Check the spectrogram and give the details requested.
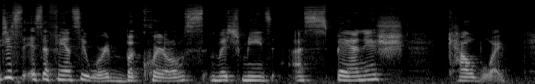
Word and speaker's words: vaqueros: It's pronounced with a B, but it's actually spelled with a V. But it just is a fancy word, vaqueros, which means a Spanish cowboy.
